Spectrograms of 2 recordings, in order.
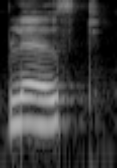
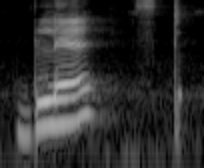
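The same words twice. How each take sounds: First: Said in the usual way. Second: "blessed" slowly broken in two, ब्ले, स्ड; split syllables. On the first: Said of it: "टू syllable हुए ना". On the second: Shown as a demonstration. Teacher counts syllables for students, "blessed" in two pieces. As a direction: pause inside "blessed" after ब्ले. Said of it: "टू syllable इसमें आ गए".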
